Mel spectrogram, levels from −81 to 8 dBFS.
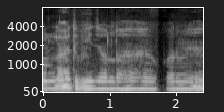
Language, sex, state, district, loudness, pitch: Hindi, male, Bihar, Kishanganj, -19 LUFS, 130 Hz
